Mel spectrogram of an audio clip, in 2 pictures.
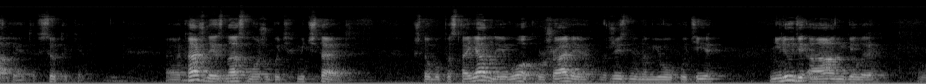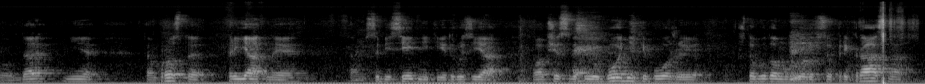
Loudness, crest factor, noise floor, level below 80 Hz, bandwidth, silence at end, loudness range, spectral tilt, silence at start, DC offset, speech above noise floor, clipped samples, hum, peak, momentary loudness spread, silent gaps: -31 LUFS; 32 dB; -53 dBFS; -46 dBFS; over 20 kHz; 0 s; 3 LU; -3.5 dB/octave; 0 s; 1%; 22 dB; under 0.1%; none; 0 dBFS; 17 LU; none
